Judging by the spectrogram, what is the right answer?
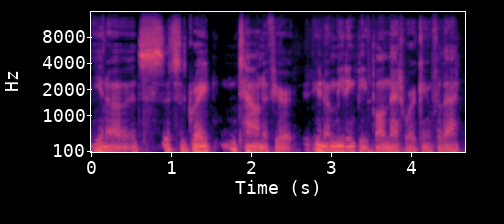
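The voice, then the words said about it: Slight South African accent. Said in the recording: “I detect a bit of an accent... I actually grew up in South Africa.”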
